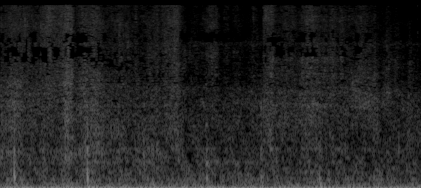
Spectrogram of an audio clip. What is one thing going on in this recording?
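A plastic wrapper crinkles between fingers.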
